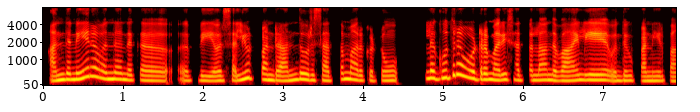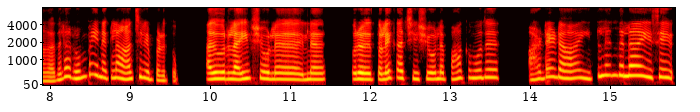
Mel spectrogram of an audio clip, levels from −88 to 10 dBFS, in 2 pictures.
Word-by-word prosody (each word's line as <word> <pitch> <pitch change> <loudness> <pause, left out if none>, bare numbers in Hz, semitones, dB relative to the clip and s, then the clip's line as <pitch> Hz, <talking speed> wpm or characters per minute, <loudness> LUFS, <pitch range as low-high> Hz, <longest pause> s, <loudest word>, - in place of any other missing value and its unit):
அந்த 215 +4 +3
நேரம் 320 +4 +1
வந்து 245 0 +2
அந்த 215 -3 0
க - - -3 0.6
இப்டி 185 0 -6 0.3
சல்யூட் 235 +8 -1
பண்ற 205 -3 0
அந்த 210 +5 0
ஒரு 200 - -2
சத்தமா 230 +7 -2
இருக்கட்டும். 185 -1 -5 0.4
இல்ல 275 +1 +2
குதிர 290 +9 +1
ஓடுற 230 -4 +2
மாரி 205 +1 +1
சத்தம் 195 -1 -7
எல்லாம் 205 +1 -1
அந்த 190 -2 0
வாயிலயே 205 +3 +2 0.2
வந்து 180 +1 -3 0.2
பண்ணியிருப்பாங்க. 175 -1 -3
அதெல்லாம் 265 - -1
ரொம்ப 325 +7 -2
எனக்கெல்லாம் 285 -4 0
ஆச்சரியப்படுத்தும். 245 - -3 0.3
அது 245 +1 +6
ஒரு 255 - +2
லைவ் 255 +4 +4
ஷோல 250 -3 +2 0.3
இல்ல 230 +1 +1 0.5
ஒரு 245 - +7 0.2
தொலைக்காட்சி 260 +2 +1
ஷோல 245 0 +1
பாக்கும்போது 285 +3 -2 0.5
அடடா! 300 +5 0 0.3
இதுலருந்துலாம் 380 +5 +2
இசை 310 +2 0
240 Hz, 145 wpm, -22 LUFS, 200-285 Hz, 0.6 s, ஒரு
